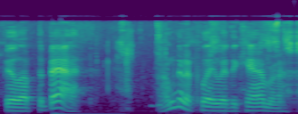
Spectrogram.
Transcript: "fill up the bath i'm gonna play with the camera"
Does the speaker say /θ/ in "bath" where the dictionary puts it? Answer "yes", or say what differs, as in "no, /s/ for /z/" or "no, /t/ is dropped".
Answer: yes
